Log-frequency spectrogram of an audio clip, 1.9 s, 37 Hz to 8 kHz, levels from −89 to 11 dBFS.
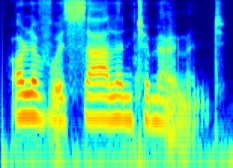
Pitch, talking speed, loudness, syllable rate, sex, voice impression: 180 Hz, 155 wpm, -17 LUFS, 5.2 syllables/s, female, very feminine, adult-like, slightly middle-aged, thin, tensed, powerful, bright, very hard, clear, slightly fluent, cool, slightly intellectual, refreshing, sincere, slightly calm, slightly friendly, slightly reassuring, unique, wild, lively, strict, intense, sharp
